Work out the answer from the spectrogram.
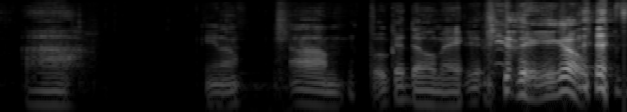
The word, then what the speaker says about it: Fukudome: I'm facing Kosku Fukudome. Ah, You know, Bucadome.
